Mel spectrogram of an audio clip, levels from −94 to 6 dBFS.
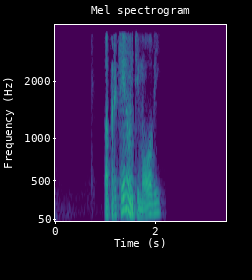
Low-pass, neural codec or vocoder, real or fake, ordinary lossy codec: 3.6 kHz; codec, 24 kHz, 0.5 kbps, DualCodec; fake; AAC, 16 kbps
